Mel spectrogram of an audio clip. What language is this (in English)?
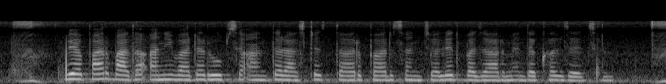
Maithili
